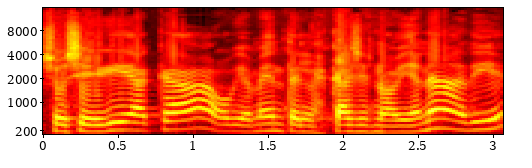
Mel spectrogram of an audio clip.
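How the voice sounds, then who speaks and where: Talking at a moderate speed, a woman with an unremarkable speaking voice uses lively intonation. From Argentina, Córdoba province (Las Varillas). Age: 60s. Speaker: retired administrative worker. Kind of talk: life story interview.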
